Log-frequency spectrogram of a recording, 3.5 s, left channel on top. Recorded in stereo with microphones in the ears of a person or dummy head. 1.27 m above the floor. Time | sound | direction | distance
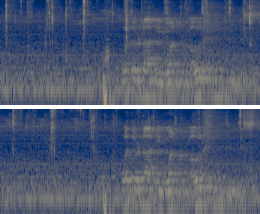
1.6 | a man speaking | 15° right (ahead or behind) | 1.5 m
